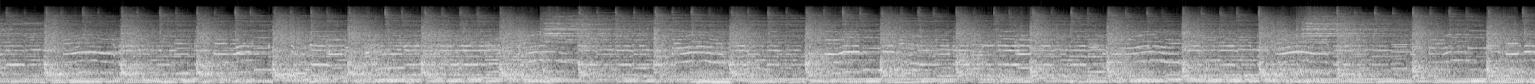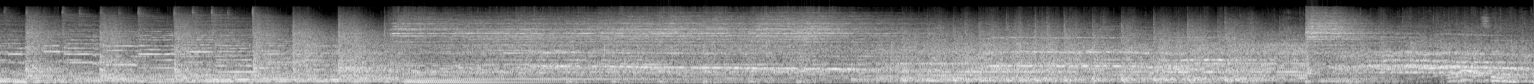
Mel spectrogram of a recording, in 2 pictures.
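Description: Live rock band playing an instrumental passage: electric bass, drum kit and electric guitar on a steady beat. About two-thirds of the way through, the bass and drum beat stops and held chords and cymbals ring on.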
